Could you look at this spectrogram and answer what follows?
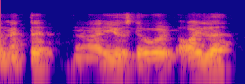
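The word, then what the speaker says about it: Euler: so at the moment we just focus on Oiler method first yeah so today we just go through this Oiler method I use the word Oiler pronunciation you can call it ul and so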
